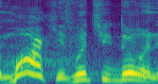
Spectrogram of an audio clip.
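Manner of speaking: half-joking shout-out from the bleachers; retelling hollering at the referee; mock call from the stands. Retold calling to referee in stands.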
